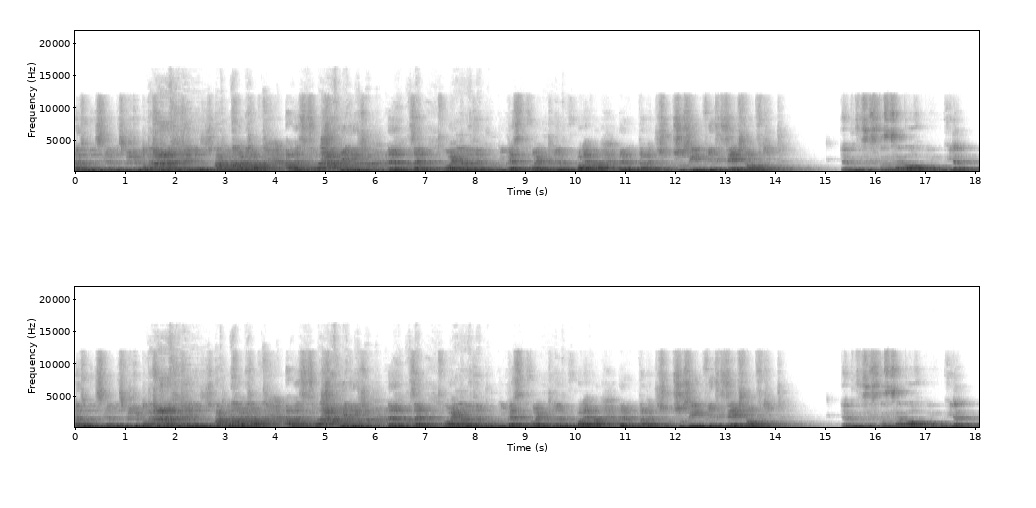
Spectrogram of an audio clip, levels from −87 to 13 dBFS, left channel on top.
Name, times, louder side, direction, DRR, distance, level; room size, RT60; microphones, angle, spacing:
voice 1, 0.0-13.9, right 1 dB, 30° left, -18 dB, 1.1 m, -18 dB
sound 1, 1.4-10.7, equal, 35° right, 1.1 m, -27 dB
voice 2, 15.3-17.7, left 1 dB, 65° left, -11 dB, 1.1 m, -20 dB
2.6 x 2.1 x 2.3 m, 2.2 s
head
